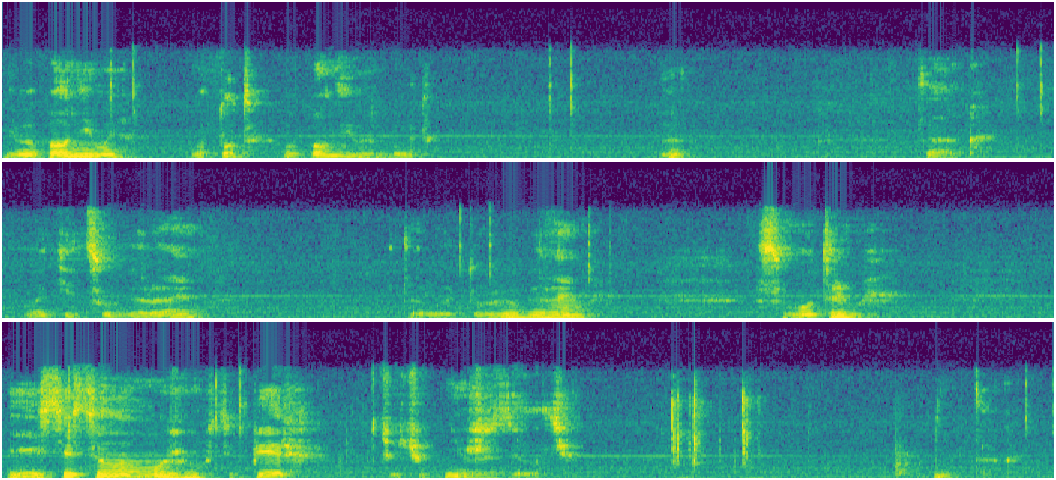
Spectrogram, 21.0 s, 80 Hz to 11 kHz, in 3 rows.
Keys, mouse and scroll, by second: 0.7 click, 3.6 click, 6.7 click, 10.0 click, 10.9-13.9 middle drag, 15.4 click.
